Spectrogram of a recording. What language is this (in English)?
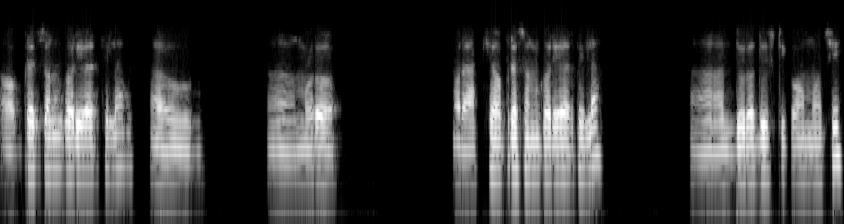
Odia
